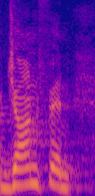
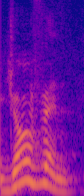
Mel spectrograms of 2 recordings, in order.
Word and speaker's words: Jonathan: Or Jonfin. Lisa, I love it. So Lisa wrote Jonfin, which is how Alex pronounces Jonathan's name throughout the movie. Jonfin. Again, it's a delightful film, people.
